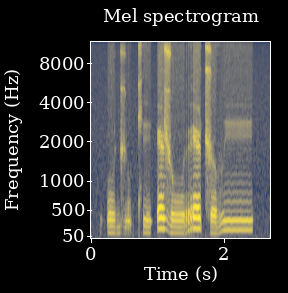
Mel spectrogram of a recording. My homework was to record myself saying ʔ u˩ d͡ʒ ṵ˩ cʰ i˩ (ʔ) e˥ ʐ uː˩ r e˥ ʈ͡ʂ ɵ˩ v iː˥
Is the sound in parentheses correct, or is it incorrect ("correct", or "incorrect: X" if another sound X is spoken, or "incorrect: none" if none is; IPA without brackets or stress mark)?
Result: correct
